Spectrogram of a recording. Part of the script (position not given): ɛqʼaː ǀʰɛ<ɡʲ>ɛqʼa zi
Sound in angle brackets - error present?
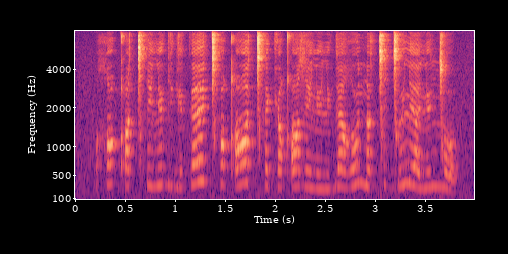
yes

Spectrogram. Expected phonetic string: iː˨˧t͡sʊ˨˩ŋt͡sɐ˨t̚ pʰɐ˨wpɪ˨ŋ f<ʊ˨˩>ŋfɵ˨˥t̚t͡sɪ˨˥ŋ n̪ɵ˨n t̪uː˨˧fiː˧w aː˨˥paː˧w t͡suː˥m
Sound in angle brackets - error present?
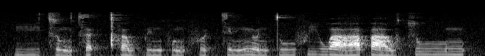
no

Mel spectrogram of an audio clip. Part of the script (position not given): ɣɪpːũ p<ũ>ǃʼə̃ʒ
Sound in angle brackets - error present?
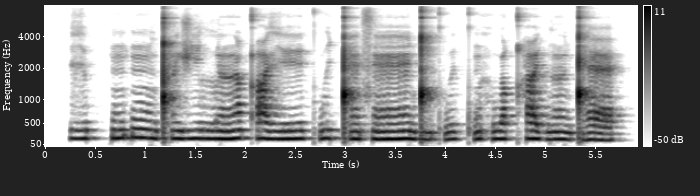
yes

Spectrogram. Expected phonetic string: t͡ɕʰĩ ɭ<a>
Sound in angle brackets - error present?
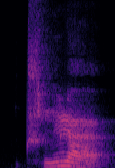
no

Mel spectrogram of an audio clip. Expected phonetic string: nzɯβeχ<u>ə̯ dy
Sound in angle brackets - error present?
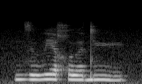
no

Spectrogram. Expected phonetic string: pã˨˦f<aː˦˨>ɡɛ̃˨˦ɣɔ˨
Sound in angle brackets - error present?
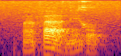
no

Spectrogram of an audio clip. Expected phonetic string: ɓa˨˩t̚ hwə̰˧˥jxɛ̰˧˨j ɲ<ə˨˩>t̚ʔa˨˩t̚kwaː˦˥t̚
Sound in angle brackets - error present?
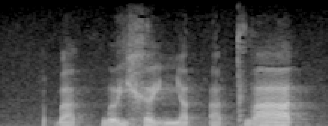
yes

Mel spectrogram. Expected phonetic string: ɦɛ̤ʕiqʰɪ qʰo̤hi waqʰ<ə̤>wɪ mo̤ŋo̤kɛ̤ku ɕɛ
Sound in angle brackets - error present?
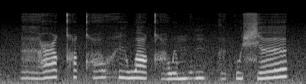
yes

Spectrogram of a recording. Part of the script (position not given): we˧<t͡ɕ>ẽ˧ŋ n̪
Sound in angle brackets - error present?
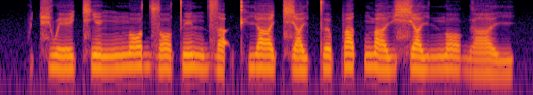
no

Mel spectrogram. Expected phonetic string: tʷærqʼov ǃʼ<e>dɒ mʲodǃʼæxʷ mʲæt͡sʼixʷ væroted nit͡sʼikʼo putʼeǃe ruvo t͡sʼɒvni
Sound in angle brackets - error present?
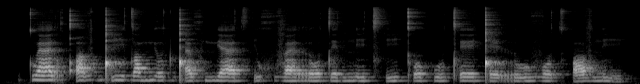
yes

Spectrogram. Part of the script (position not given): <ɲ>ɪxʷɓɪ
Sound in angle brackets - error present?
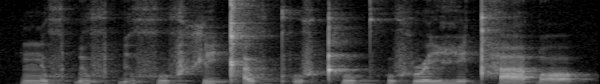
yes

